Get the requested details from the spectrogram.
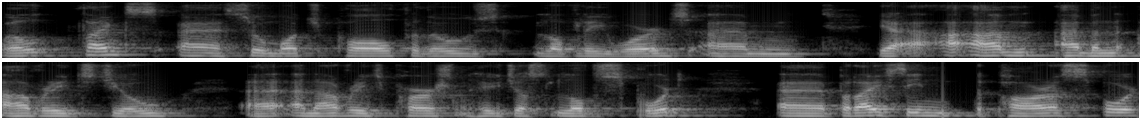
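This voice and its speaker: With a Northern Irish accent, a man with a fairly high pitch and a dark, mellow tone speaks at a fairly slow pace with fairly even intonation. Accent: Northern Irish (Belfast). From Northern Ireland, Belfast. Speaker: sports strategist. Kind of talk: interview.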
